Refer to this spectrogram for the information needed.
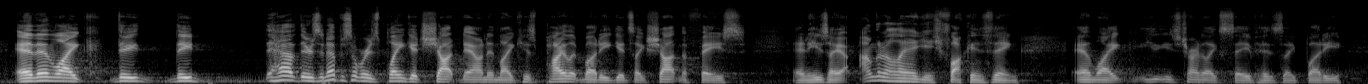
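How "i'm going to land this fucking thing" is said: bad put-on New York accent, quieter. Describing a war show scene, quoting the main character in a bad New York accent. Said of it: "he's got the worst like New York accent ever".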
